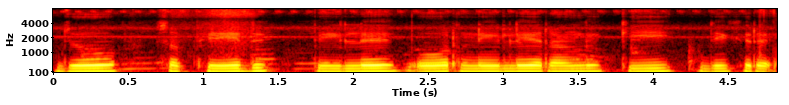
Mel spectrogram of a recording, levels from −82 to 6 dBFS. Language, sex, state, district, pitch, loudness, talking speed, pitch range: Hindi, male, Haryana, Jhajjar, 130 Hz, -15 LUFS, 110 wpm, 130-135 Hz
